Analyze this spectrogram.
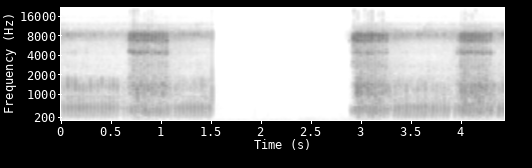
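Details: Domestic cat purring loudly and contentedly at close range: a rough, pulsing rattle in two bursts split by a second of silence, each with brighter, hissy swells on the breaths.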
